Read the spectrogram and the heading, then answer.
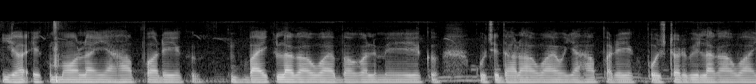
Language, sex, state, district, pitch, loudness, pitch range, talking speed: Hindi, male, Bihar, West Champaran, 110 Hz, -17 LUFS, 105-110 Hz, 205 wpm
